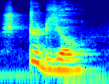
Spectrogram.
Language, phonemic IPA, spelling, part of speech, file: Dutch, /ˈstydioː/, studio, noun, Nl-studio.ogg
- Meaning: 1. a studio flat/apartment 2. studio (place where radio or television programs, records or films are made)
